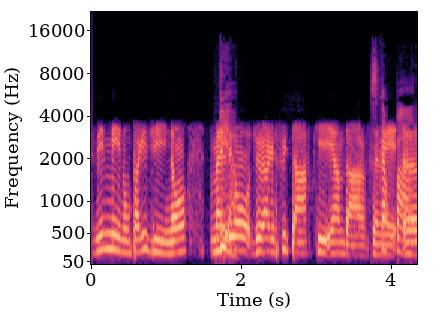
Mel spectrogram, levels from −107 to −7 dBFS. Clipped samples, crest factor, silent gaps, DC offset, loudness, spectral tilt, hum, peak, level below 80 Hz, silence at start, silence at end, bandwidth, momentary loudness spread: under 0.1%; 18 dB; none; under 0.1%; -23 LUFS; -5.5 dB/octave; none; -6 dBFS; -74 dBFS; 0 s; 0 s; 11 kHz; 5 LU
